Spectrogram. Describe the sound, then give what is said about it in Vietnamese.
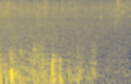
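A quiet thunderstorm: steady rain hiss with low, rolling thunder rumbles in the first second that fade toward the end. No one speaks. “đã bị sét đánh chết trong cơn bão”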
